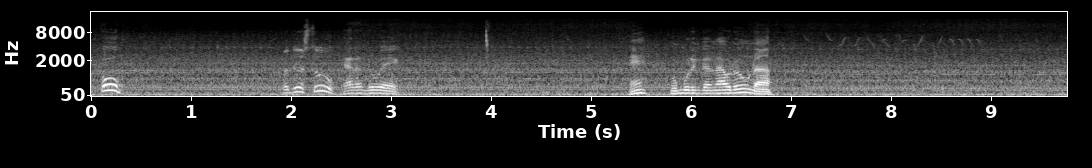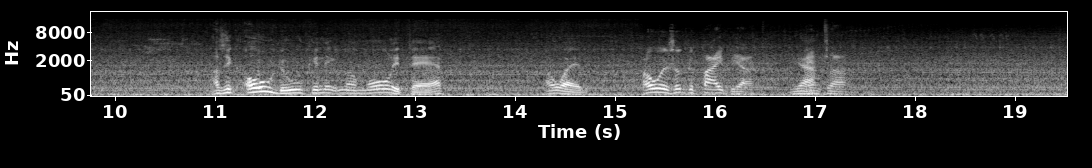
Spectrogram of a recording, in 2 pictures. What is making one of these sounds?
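A large harvester engine hums steadily.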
